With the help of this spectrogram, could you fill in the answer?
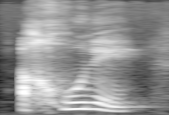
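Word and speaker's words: Axone: appeared in 2021 and the film which is pronounced as akun it goes as a x o n e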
